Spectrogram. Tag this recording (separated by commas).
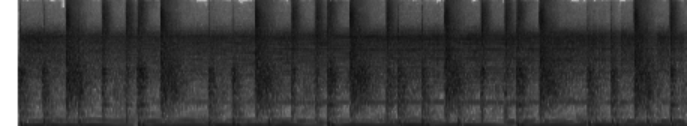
Sampler, Music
